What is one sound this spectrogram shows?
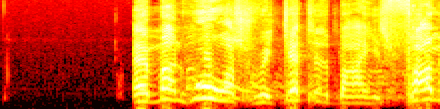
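A man speaks with animation into a microphone, heard over an online call.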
